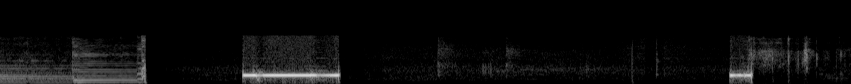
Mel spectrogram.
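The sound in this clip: Telephone line tones during a call transfer: a short harmonic tone passage leads into a steady beep lasting about a second, then a quiet stretch with faint clicks, and a brief second beep near the end.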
